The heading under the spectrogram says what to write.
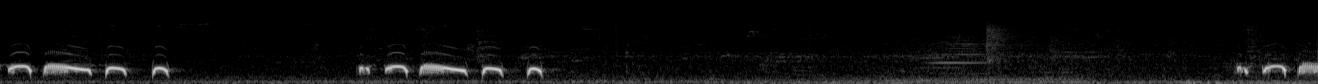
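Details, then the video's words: Spotted dove coo phrases played to spur a decoy bird into singing: three bursts of short, arched, hollow coos about four seconds apart, each of four or five notes, with a faint click midway and quiet background. "Tiếng Cu Gáy Hạp BổI [ TGÁY GỌI ] Kích Bổi Nhanh Nổi"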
